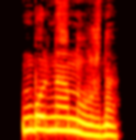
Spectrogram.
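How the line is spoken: Scornful snort. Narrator (Russian): фыркнула она

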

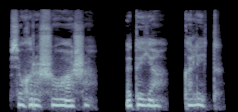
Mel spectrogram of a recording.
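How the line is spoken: Whisper. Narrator (Russian): прошептал знакомый голос

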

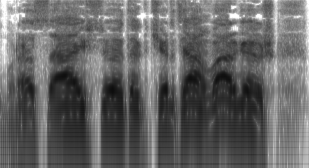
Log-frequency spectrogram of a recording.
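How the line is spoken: Shout. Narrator (Russian): крикнул Строн

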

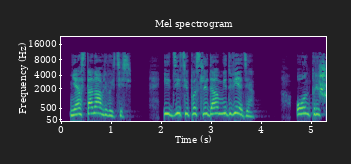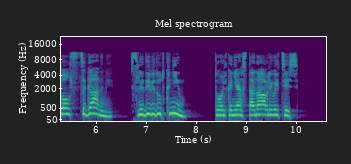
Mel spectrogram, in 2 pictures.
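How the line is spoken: Shouting to everyone. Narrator (Russian): крикнула всем

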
